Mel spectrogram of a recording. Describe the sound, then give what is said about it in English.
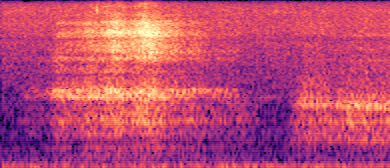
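Faint deep breath, a long, airy inhale followed by a slower exhale, alone and quiet. “Take a deep breath.”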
